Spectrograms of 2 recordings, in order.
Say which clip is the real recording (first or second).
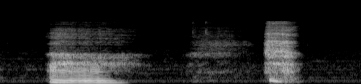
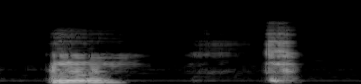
first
